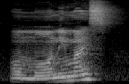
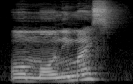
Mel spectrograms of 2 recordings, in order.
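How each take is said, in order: Both takes have the same delivery.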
